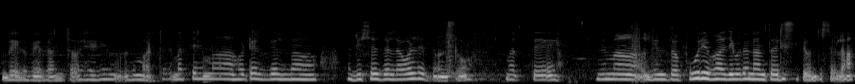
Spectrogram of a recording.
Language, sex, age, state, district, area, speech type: Kannada, female, 60+, Karnataka, Udupi, rural, spontaneous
